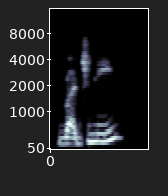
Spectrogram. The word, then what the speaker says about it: Rajni: So Rajni rhymes with fudgeni. If you imagine some fudge on your knee, you got my name.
